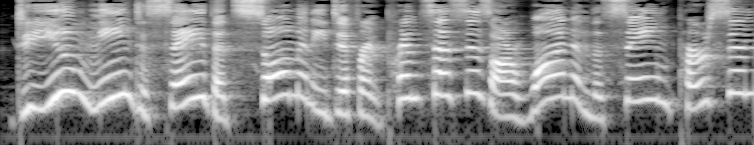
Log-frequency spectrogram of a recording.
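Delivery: put-on very high-pitched girlish disbelief; astonished. A narrator's reading. Dorothy querying the Wheeler's story, astonished. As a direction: question it in high amazement. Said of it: "said Dorothy in astonishment".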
